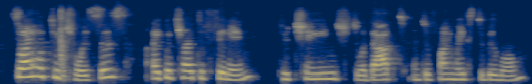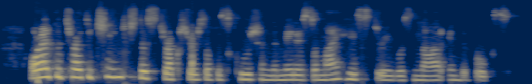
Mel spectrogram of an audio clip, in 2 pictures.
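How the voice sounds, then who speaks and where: A woman with a Spanish accent, a fairly high pitch, somewhat breathy, with lively intonation and a fairly quick pace. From Dominican Republic, then Trenton, New Jersey from age 12. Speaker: professor, keynote speaker. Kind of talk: keynote lecture.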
